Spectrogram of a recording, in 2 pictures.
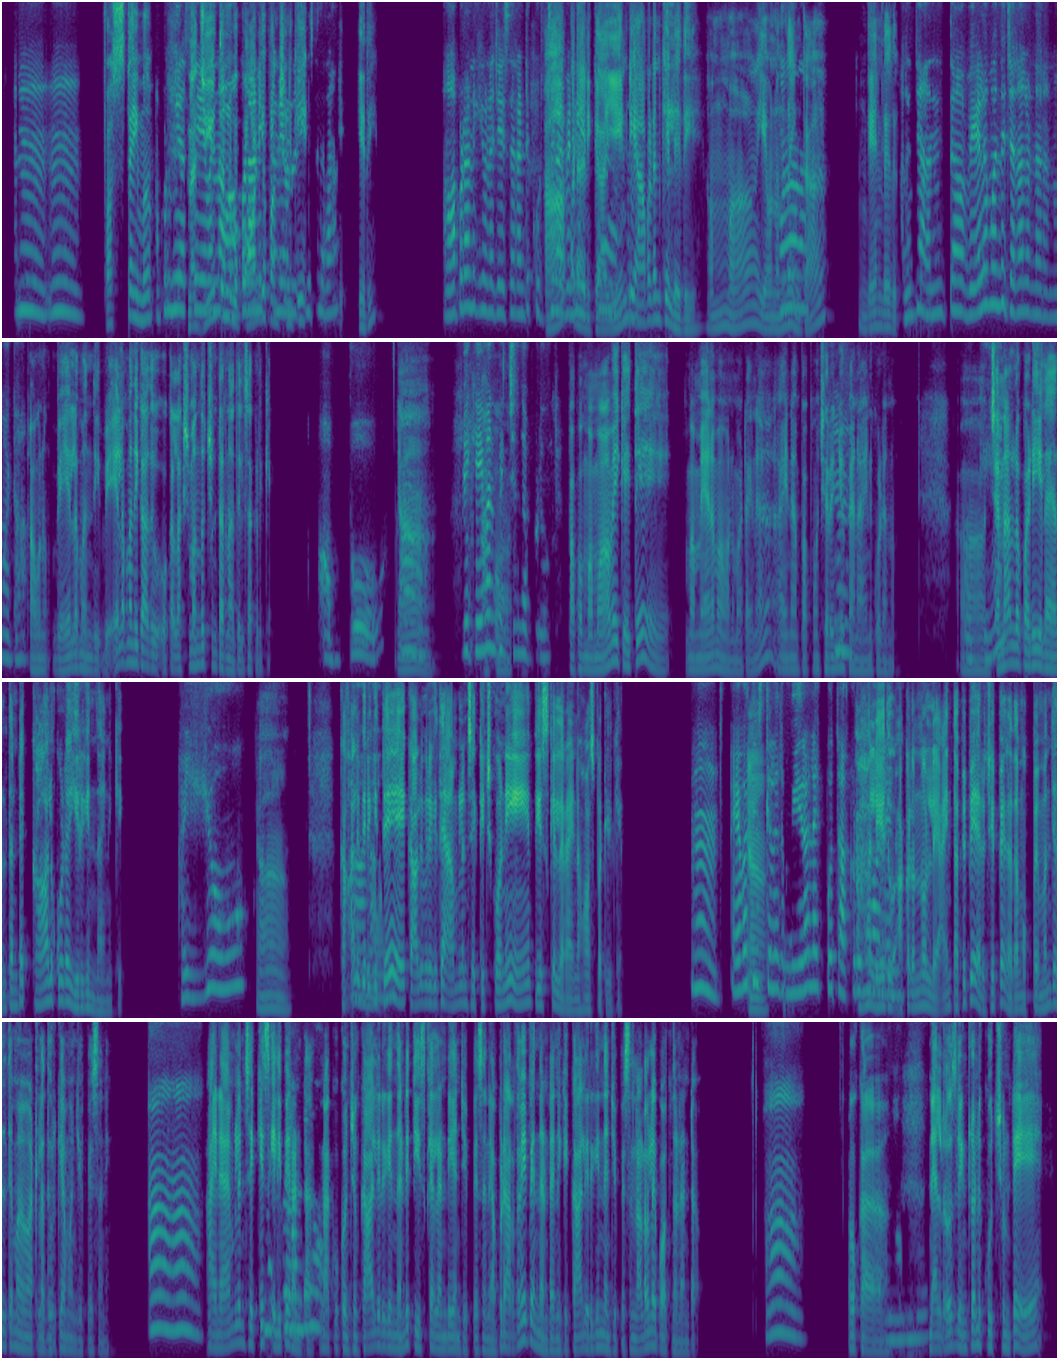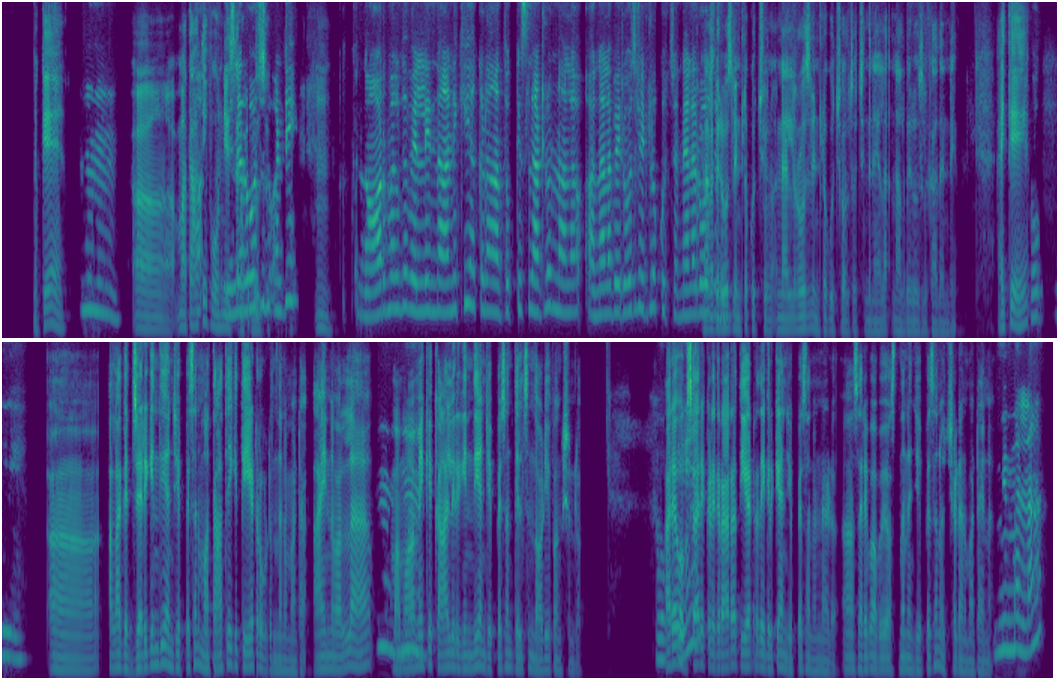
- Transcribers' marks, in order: tapping; in English: "ఫస్ట్"; in English: "ఆడియో ఫంక్షన్‌కి"; other background noise; in English: "ఫ్యాన్"; in English: "ఆంబులెన్స్"; in English: "హాస్పిటల్‌కి"; in English: "నార్మల్‌గా"; in English: "ఆడియో ఫంక్షన్‌లో"; in English: "థియేటర్"
- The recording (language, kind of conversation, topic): Telugu, podcast, ప్రత్యక్ష కార్యక్రమానికి వెళ్లేందుకు మీరు చేసిన ప్రయాణం గురించి ఒక కథ చెప్పగలరా?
